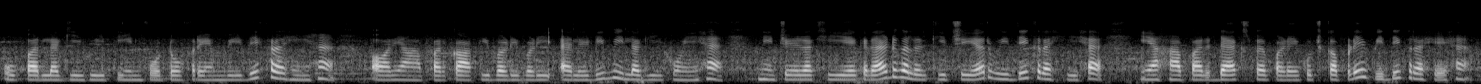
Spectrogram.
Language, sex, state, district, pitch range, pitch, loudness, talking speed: Hindi, female, Bihar, Jamui, 210-240 Hz, 220 Hz, -20 LUFS, 170 wpm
